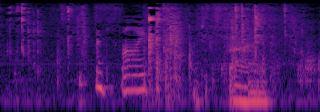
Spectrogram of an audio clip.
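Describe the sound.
Dice clatter during a tabletop role-playing game session, with quick bursts of clicking rattles under people talking.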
